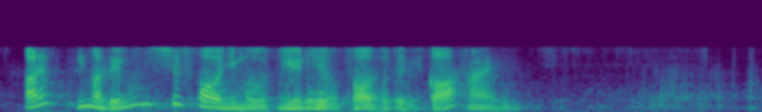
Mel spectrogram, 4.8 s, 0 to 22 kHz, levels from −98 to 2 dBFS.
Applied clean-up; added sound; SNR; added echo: neural separator model SepFormer DNS4.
